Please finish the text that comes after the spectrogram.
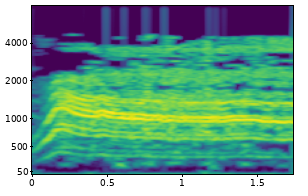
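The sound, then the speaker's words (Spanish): A person suddenly lets out a loud, sustained shriek that bursts in abruptly and holds for over a second at full strength, an imitation of a scream meant to startle someone who has the hiccups. “Y de golpe aparezco yo entre sus piernas al grito de...”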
